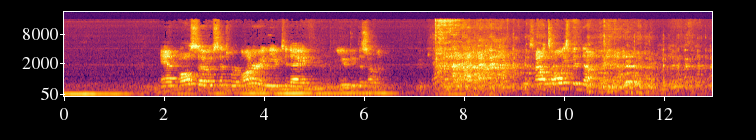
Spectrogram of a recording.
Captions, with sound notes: And also, since we're honoring you today, you do the sermon. (LAUGHTER) That's how it's always been done.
